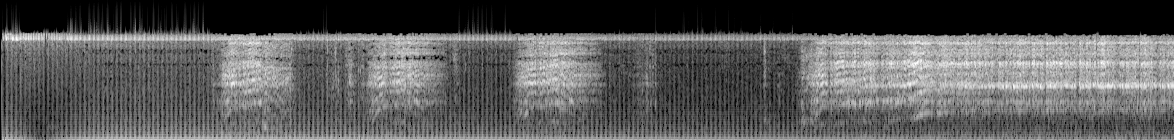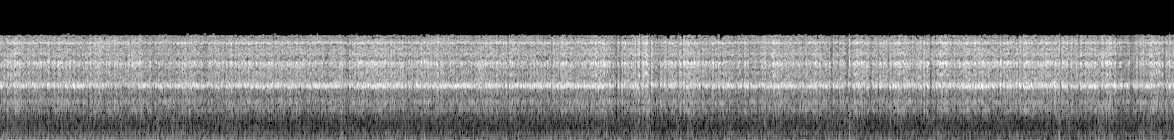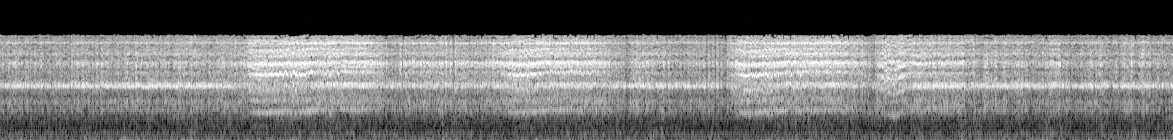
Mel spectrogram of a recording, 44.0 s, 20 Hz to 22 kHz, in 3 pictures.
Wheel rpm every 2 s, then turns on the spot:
0, 30, 30, 30, 10, 150, 230, 230, 230, 230, 230, 230, 230, 230, 240, 230, 220, 230, 230, 220, 230, 230.
none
